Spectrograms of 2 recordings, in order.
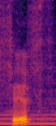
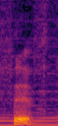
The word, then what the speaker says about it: fifth: It's a word that no one pronounces correctly. Fifth. Fifth. Yeah, that's how you say it. 55th. 55th. Yeah. Like I almost feel like like I'm wanting to have like an L in that pronunciation when I say it, but I know there's no L in fifth.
